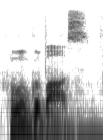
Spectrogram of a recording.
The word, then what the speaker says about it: Hugo Boss: Boss Hugo Boss and Germans pronounce it as Hugo Boss why because the letter U in English is in German Hugo Boss the name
